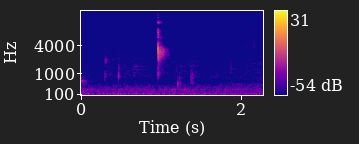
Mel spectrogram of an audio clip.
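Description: A single sharp click about a second in, with a few fainter ticks around it, over faint room tone.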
